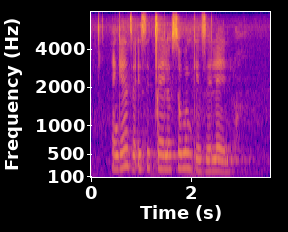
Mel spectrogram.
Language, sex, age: Zulu, female, 19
